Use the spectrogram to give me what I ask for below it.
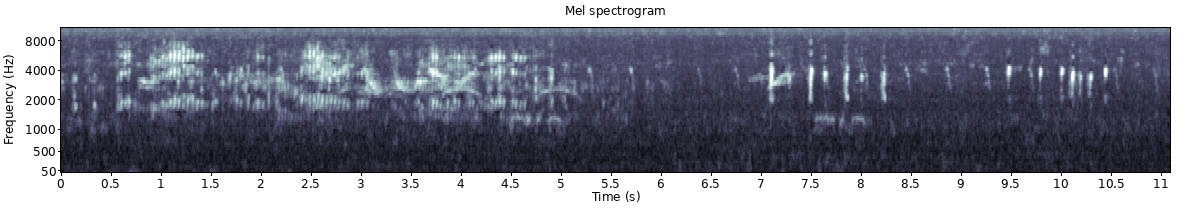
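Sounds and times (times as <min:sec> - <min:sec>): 
Java sparrow courtship or conflict calls: 0:00.0 - 0:11.0.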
